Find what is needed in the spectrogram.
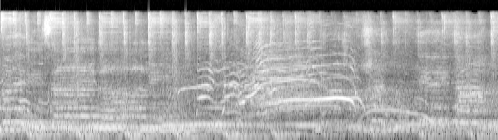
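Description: Live pop song played loud over a concert sound system with a pulsing bass beat. From about two seconds in until about five and a half seconds in, many fans scream and cheer over the music.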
